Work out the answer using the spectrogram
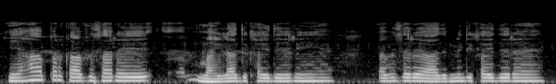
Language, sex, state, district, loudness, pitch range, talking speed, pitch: Hindi, male, Uttar Pradesh, Lalitpur, -16 LUFS, 150-170 Hz, 170 wpm, 155 Hz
